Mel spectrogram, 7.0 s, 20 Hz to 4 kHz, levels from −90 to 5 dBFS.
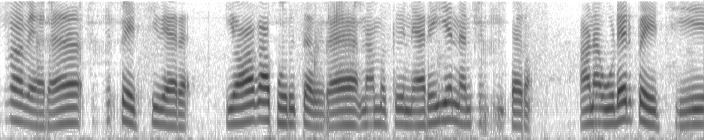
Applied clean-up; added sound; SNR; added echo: neural separator model SepFormer WHAM!.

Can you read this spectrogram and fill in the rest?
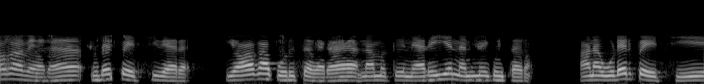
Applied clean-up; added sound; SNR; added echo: neural mask model Resemble Enhance denoiser.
